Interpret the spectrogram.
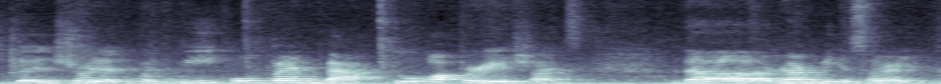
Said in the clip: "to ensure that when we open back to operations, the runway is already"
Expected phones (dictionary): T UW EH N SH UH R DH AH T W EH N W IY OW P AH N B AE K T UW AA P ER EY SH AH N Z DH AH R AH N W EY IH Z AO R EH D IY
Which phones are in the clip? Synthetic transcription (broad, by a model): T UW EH N SH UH R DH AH T W EH N W IY OW P AH N B AE K T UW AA P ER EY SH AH N S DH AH R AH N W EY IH S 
